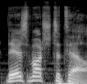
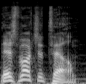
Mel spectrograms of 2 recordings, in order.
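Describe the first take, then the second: First: It is said in a put-on Dark Elf voice. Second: It is said in a normal voice.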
